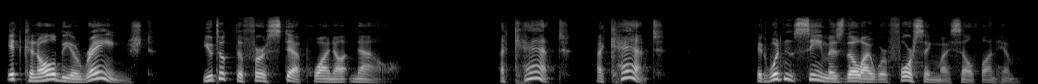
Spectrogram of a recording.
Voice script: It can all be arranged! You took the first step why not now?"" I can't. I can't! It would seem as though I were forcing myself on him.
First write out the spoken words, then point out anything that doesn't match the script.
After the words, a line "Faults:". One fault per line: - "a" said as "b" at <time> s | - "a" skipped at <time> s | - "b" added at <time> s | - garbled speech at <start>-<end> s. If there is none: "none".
It can all be arranged! You took the first step why not now?"" I can't. I can't! It wouldn't seem as though I were forcing myself on him.
Faults:
- "would" said as "wouldn't" at 7.7 s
